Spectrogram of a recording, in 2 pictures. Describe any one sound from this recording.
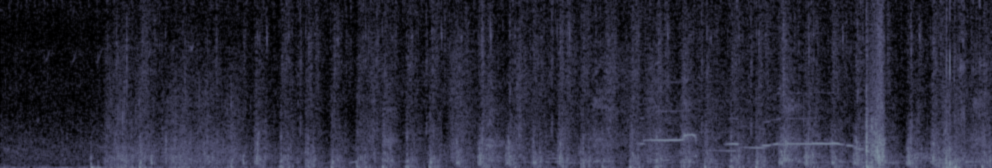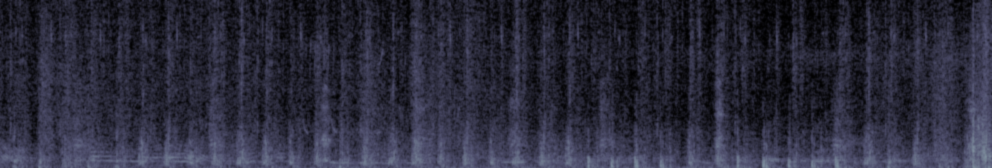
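Heavy footsteps run quickly through grass and over hard ground.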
